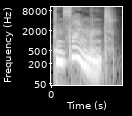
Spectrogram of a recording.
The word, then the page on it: consignment: British English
